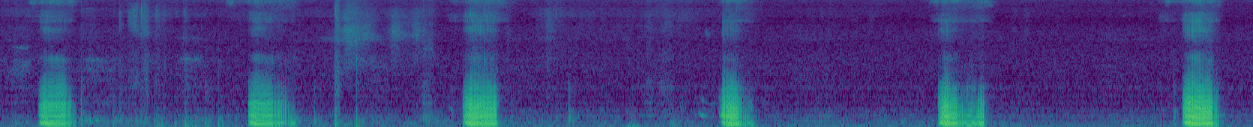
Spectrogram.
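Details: Maltese dog over ten years old, asleep, snoring: six short rough snores spaced about three seconds apart, with quiet breathing between them.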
